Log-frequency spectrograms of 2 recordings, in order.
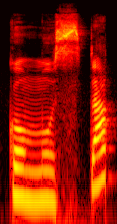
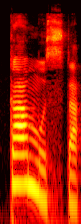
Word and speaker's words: kumusta: Kumusta ka? So it's spelled K-U-M, kumusta ka. But sometimes you might hear some people say kamusta ka, like it's a K-A sound.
